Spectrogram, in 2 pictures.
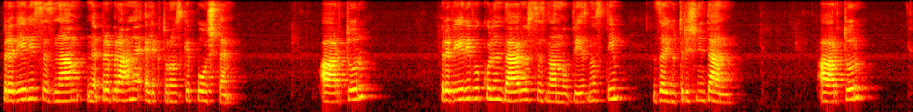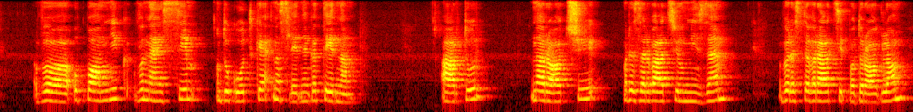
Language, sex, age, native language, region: Slovenian, female, 50-59, Slovenian, Savinja region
